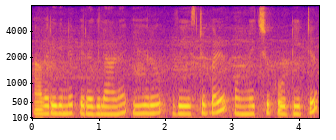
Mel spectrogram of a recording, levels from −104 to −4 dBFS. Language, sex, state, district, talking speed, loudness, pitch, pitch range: Malayalam, female, Kerala, Kasaragod, 95 wpm, -15 LUFS, 205 Hz, 200-215 Hz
